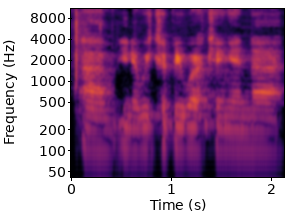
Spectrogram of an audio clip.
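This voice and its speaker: A man from Portugal talks casually on a remote call. He is relaxed and hesitant, with frequent ums and false starts. A faint hiss sits under his voice. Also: lowish voice, fairly quick. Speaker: guest winemaker. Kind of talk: casual interview chat. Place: home in Porto, remote call.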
